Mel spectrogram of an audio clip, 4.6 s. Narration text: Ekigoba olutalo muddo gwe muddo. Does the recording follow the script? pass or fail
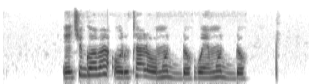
pass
